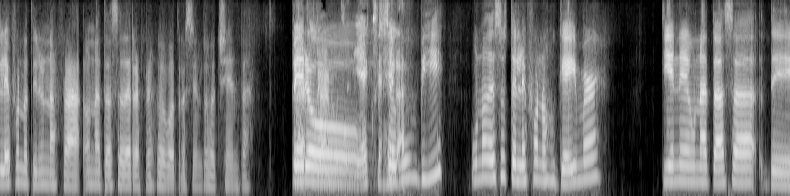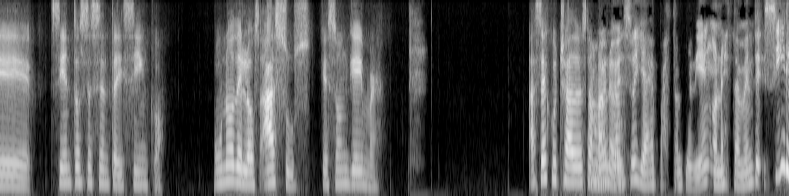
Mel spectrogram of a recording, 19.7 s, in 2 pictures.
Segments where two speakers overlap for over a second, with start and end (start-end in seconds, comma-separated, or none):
3.6-5.1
